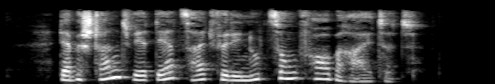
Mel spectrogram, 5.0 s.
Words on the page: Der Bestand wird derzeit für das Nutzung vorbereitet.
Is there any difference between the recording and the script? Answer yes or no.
yes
